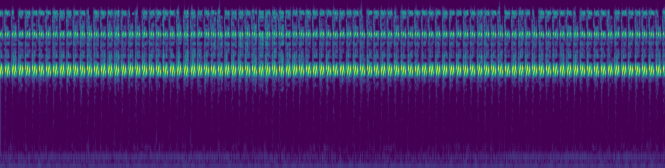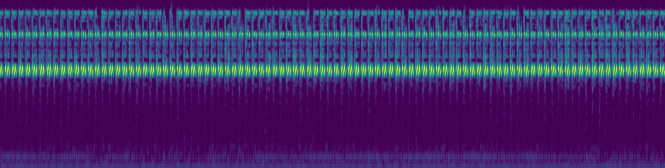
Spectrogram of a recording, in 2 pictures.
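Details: Long-tailed tree cricket singing a steady, unbroken high-pitched trill, a pure ringing tone with faint overtones that holds level for the whole stretch; no other sounds intrude.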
